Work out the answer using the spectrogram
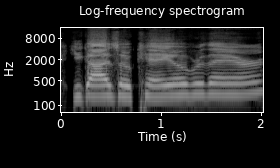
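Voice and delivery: unsettling slow high voice. Retelling how a man in a rowboat called to the boys: imitating a creepy voice. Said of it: "he was talking so creepily".

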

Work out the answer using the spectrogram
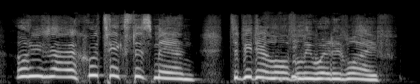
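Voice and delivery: put-on baby-talk voice. Imagining wedding vows spoken in a baby-talk voice. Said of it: "the vows in the baby talk voice".

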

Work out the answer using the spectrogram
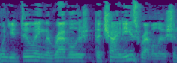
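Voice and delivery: ordinary talk, nothing marked

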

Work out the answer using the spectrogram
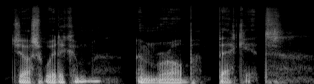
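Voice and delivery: creaky, sultry, seductive come-hither voice. Asked to say the hosts' names in a sexy voice for the podcast intro. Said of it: "do you want to say our names in a sexy voice?".

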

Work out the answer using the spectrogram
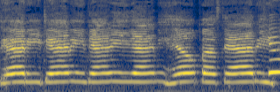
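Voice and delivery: very high, long, drawn-out wailing cries and screams. Telling a story, the speaker acts out the girls screaming for help. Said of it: "they're just like screaming like".

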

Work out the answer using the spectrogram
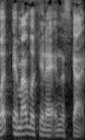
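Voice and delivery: normal talking voice

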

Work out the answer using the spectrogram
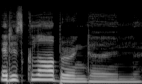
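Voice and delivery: mild, kindly, gentle, tender delivery. Repeating another speaker's take on a catchphrase: imitating a gentle delivery of the Thing's catchphrase. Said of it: "I love the gentleness you said it with".

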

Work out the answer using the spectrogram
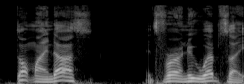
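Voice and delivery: put-on calm tone. Retelling what a woman in a back seat said after eye contact, imitating a calm reply. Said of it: "said calmly".

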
